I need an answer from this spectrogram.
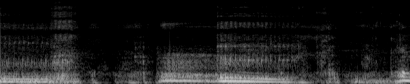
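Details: Male pet dog making funny noises while playing games with his owner: low, rumbling, roar-like drawn-out growls in several bursts, with a short pause near the middle and a brief rise at the end.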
